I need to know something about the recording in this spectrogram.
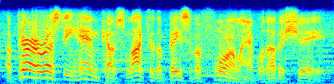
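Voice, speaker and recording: Wry, animated radio detective. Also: male voice, mid-range voice, quick pace. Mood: wry narration. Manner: clipped, dry, exasperated with others. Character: brisk, wry, impatient male insurance investigator, narrating his case. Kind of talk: 1950s radio detective acting and narration. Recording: muffled old radio recording. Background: music.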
